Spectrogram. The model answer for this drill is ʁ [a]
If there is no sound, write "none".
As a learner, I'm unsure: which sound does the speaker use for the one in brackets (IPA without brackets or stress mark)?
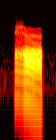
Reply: ɑ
